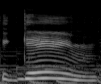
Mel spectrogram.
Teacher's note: The G might be unreleased before the next G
